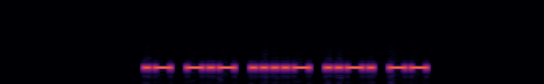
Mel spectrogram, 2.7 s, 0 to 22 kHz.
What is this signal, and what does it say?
Morse code, heard as a keyed tone, about 45 wpm, 700 Hz. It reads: AK4FM
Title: USA Call Signs - 5 Characters - Repeated 2x - 45wpm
